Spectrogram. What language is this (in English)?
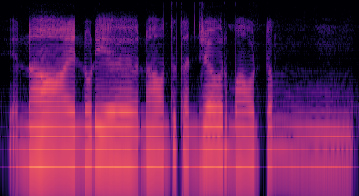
Tamil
